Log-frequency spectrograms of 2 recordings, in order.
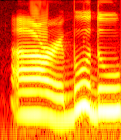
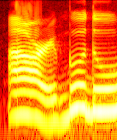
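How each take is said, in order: Both takes have the same delivery.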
